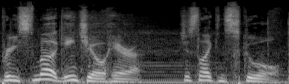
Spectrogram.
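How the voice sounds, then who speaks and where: A man acting a smug, whiny, insolent young bully in an animated drama, with a sneering delivery. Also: on the high side, moderate pace, faint music behind, natural voice.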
